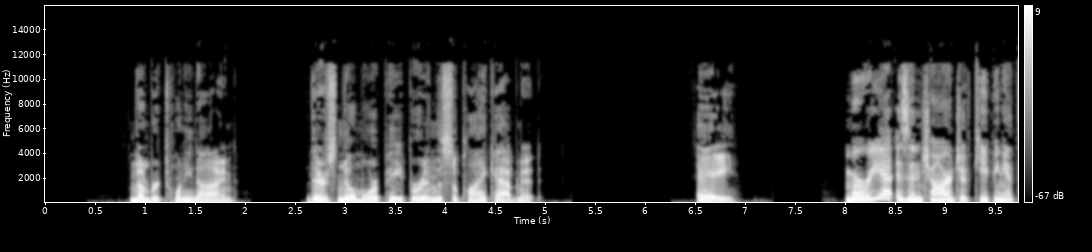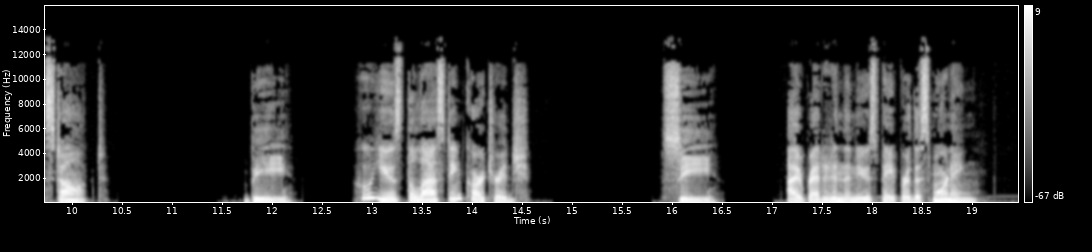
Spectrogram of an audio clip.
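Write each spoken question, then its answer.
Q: There's no more paper in the supply cabinet.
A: A: Maria is in charge of keeping it stocked.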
